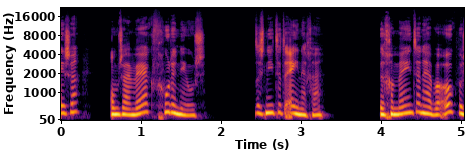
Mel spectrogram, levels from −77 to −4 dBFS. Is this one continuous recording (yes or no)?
no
